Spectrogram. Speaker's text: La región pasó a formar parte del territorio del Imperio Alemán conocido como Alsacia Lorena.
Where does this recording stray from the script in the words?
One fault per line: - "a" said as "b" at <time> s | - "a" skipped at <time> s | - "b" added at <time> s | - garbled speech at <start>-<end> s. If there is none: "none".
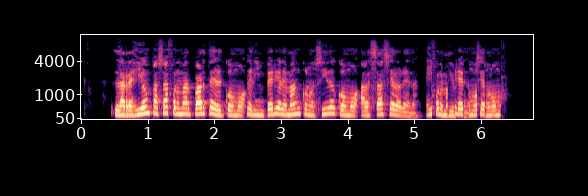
- "territorio" said as "como" at 2.1 s
- garbled speech at 5.2-6.3 s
